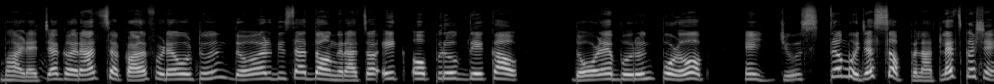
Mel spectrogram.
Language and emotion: Goan Konkani, happy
